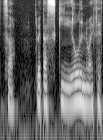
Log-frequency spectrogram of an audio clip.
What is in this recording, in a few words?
"sgiil", Welsh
